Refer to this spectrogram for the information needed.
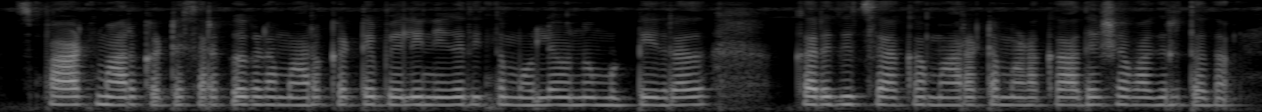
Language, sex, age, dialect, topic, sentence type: Kannada, female, 18-24, Dharwad Kannada, banking, statement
